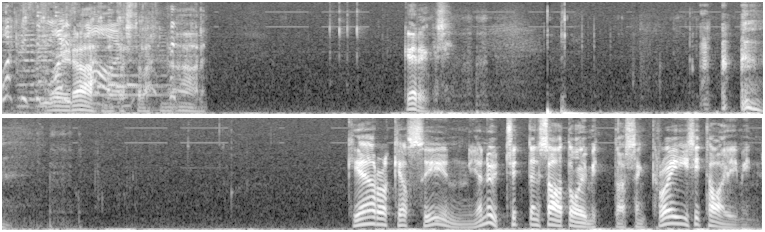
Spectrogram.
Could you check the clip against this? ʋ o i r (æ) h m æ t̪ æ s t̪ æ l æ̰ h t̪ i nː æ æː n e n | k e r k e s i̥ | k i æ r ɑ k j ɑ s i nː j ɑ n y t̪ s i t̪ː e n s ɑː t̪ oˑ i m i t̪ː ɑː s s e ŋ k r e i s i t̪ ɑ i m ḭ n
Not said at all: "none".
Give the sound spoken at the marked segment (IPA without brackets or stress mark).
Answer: æ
